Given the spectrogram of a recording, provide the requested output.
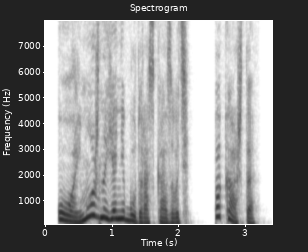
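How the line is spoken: Plain. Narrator (Russian): говорит Саана

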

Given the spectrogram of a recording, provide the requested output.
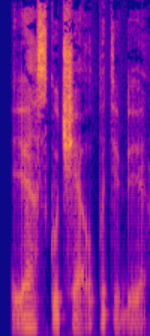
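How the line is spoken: Hoarse utterance. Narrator (Russian): хрипло вымолвил он

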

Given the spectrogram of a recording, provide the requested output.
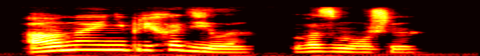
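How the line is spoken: Plain. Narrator (Russian): ответила Ирина

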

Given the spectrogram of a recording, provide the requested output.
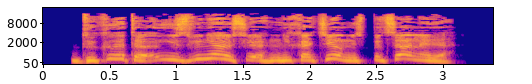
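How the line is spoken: Flustered babbling. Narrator (Russian): лепетал бригадир

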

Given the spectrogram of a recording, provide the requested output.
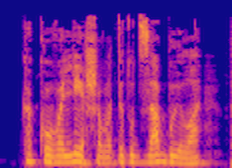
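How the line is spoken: Hiss. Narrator (Russian): прошипел Закери

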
